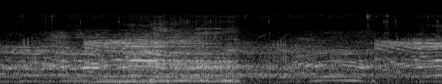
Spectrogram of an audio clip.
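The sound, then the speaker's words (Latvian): A red deer stag bellows during the rut: a long, deep, groaning roar followed by a shorter second call, carrying over steady outdoor background noise. “Briežiem sēja briežu baurī, principā, tas ir ūdens, septembrs.”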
